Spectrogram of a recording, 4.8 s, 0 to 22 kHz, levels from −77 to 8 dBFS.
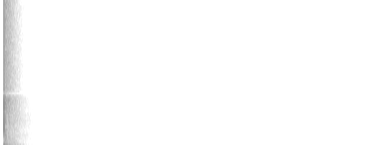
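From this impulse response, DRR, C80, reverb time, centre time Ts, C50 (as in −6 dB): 3.5 dB, 12.5 dB, 0.75 s, 15 ms, 10.0 dB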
